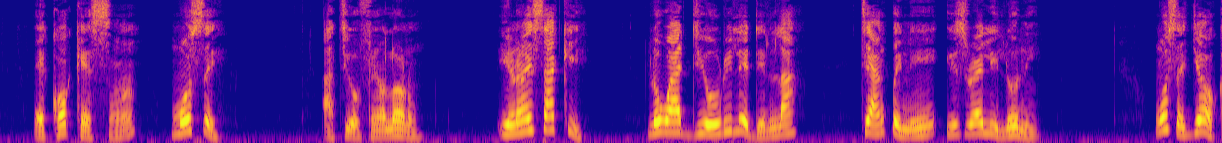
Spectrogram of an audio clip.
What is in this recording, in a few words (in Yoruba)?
good news yoruba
